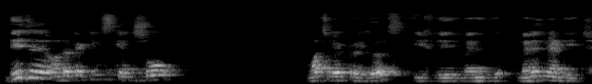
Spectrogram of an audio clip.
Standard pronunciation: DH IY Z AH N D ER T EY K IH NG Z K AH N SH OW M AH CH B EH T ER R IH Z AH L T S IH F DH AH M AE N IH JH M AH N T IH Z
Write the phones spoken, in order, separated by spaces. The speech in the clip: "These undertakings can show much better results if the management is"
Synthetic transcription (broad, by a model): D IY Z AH N D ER T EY K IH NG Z K AH N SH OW M AH CH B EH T R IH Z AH T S IH F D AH M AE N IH JH M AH N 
